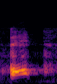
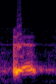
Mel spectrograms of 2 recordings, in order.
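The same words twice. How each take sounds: First: "bit" with a short I as in "sit". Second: "bet" with a short open E as in "get". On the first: Teacher showing a student another variant, bit with an ih. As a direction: say "bit" with an ih vowel. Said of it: "some may say bit". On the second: Teacher showing a student one variant, bet with an eh. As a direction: say "bet" with an eh vowel. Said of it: "some may say". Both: Shown as a demonstration.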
